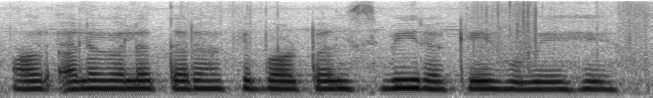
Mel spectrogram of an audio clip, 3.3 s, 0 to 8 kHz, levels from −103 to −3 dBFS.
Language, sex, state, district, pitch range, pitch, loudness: Hindi, female, Maharashtra, Mumbai Suburban, 190-200 Hz, 195 Hz, -13 LUFS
